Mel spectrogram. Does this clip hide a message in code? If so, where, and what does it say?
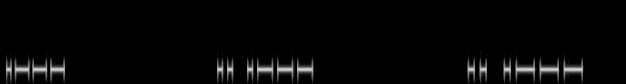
Yes: Morse code from 0.1 to 5.8 s, heard as a keyed tone, about 27 wpm, spaced as for 5 wpm, 700 Hz. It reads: JI JI J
